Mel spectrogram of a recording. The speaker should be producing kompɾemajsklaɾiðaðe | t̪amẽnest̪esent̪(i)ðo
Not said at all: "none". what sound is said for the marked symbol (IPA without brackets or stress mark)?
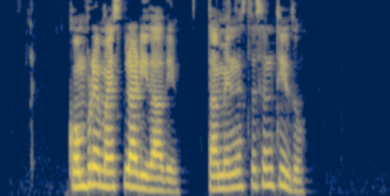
i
